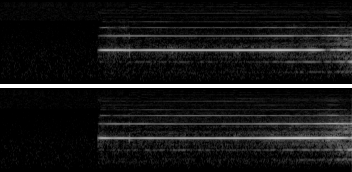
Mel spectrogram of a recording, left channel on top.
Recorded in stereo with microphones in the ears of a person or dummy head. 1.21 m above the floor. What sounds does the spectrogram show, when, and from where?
1.0 s a flute: 10° right (ahead or behind), 5 m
